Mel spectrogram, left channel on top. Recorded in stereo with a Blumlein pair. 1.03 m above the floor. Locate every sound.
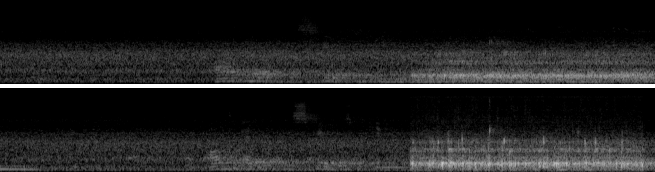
2.1 s a man speaking: 45° right, 6.5 m
4.1 s boiling: 35° right, 1.2 m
